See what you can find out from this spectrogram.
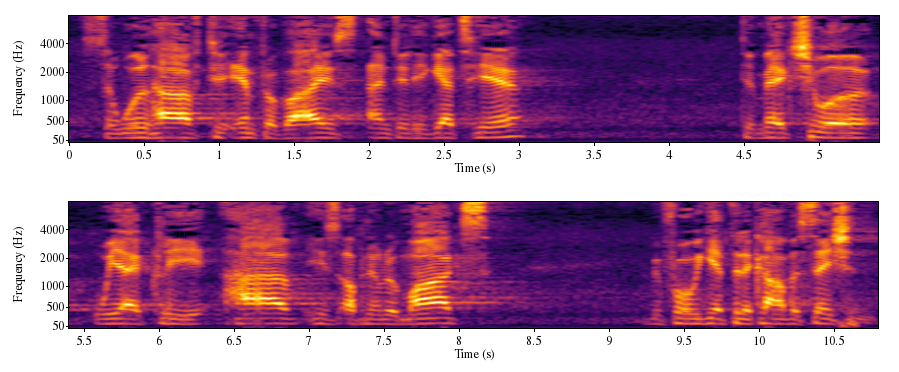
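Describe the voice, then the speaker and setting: A man's voice: medium pitch, vocal fry, a bit bright. Senegalese man moderating in a reverberant hall. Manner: formal, courteous, improvising through delays. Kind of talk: conference stage moderation. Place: large conference hall.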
